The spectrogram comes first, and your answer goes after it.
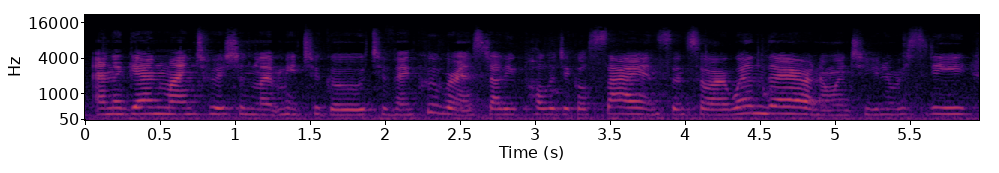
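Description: A woman's voice: on the high side, steady tone, quick pace, sharp tone, slight background noise, low-quality recording. Earnest woman telling her story. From Switzerland. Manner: earnest, thoughtful, searching for words. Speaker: guest, yoga teacher. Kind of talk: reflective personal storytelling.

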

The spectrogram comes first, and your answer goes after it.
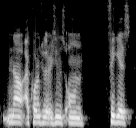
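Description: A man with a Persian accent giving an interview as a political spokesman, speaking emphatically and formally, with halting phrasing. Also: fairly high pitch, flat delivery, vocal fry, darkish tone. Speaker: resistance movement spokesman being interviewed.

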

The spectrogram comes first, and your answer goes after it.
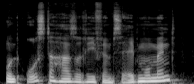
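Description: A man reads a children's story aloud in a gentle, expressive way. His low, mellow voice moves freely up and down at an unhurried pace, and the sound is close and dry. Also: dry recording.

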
